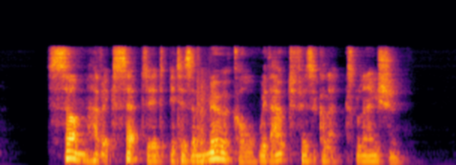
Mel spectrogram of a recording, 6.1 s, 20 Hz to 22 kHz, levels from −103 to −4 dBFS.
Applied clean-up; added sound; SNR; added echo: neural mask model DeepFilterNet 3.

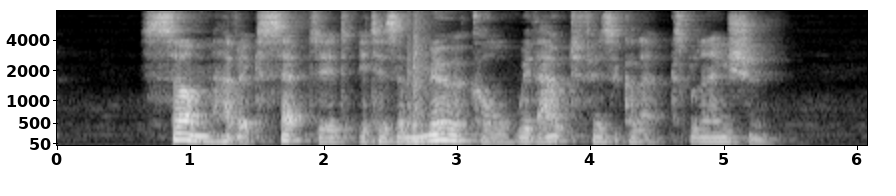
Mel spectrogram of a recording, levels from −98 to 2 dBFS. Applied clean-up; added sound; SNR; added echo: none; Slam; 11 dB; reverberation time 0.3 s.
